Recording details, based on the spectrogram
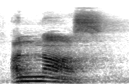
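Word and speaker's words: الناس: An-Nas, okay? Noon is pronounced twice, lam is not pronounced.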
